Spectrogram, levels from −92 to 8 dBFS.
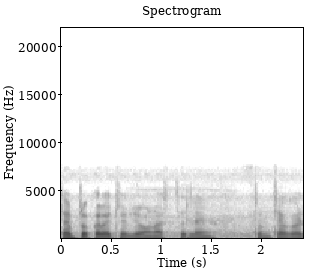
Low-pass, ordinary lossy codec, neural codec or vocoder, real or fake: none; none; none; real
